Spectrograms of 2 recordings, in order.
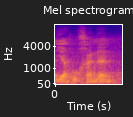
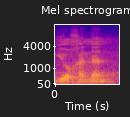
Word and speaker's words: Yahuhanán: Juan sería Yahuhanán. Otros lo pronuncian Yohanan, pero se debe a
